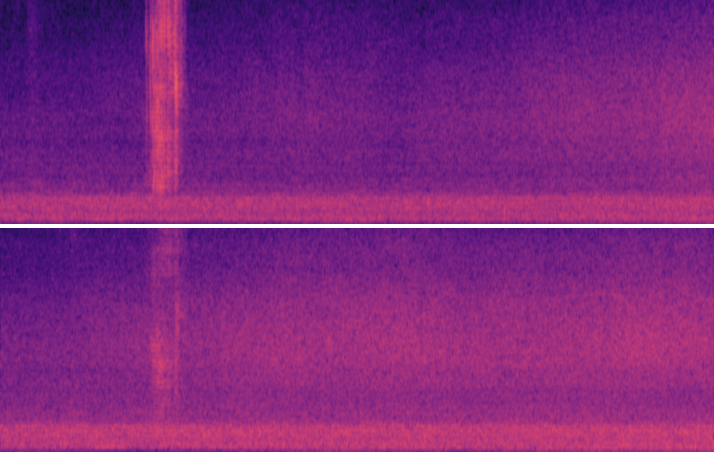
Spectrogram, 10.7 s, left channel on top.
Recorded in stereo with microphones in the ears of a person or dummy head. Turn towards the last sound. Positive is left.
turn(degrees=45)  # may be behind; listen again after turning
